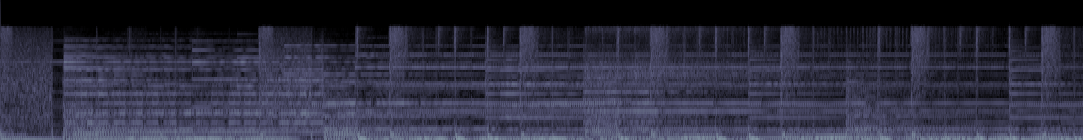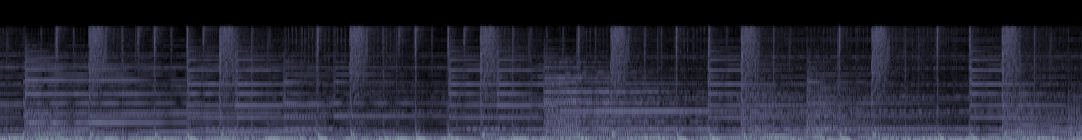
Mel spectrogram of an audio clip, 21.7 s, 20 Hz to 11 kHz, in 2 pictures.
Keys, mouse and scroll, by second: 0.0-1.1 scroll up 2, 1.1 click, 1.2 scroll up 1, 1.2 click, 2.0 click, 3.1 click, 3.2 click, 3.6 click, 4.2 click, 4.7 click, 4.9 click, 5.0 double click, 6.1 double click, 6.8 click, 7.6 scroll down 2, 12.3 click, 13.4-13.7 scroll down 2, 16.7 click, 17.2-18.4 scroll up 2, 18.9 click.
